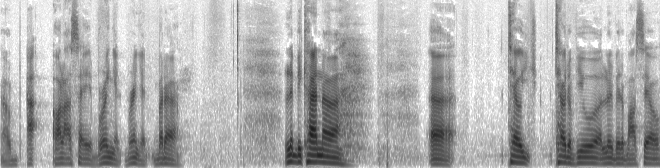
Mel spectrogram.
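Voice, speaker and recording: A man with a Cambodian accent and long, frequent pauses. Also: fairly low pitch for a man, ordinary pitch variation, moderate pace. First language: Khmer. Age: 60s. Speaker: YouTuber. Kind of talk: casual vlog monologue. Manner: halting, many fillers.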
